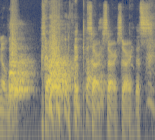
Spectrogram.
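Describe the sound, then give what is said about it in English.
A dog barks in a rapid run of loud, harsh barks with uneven gaps between them, each bark short and punchy. “You have a dog? Yeah, there's a dog here.”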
